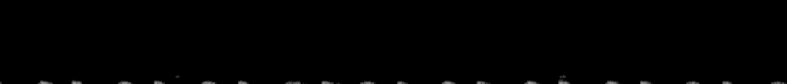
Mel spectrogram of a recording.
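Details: Soft, regular low thumps at about 73 beats a minute, recorded late at night while resting in bed before sleep; normal resting heartbeat.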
